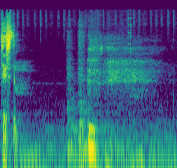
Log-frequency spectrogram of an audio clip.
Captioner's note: sigh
